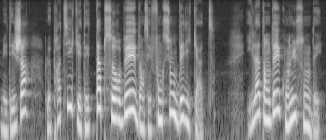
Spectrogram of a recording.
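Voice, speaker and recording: A woman narrating a novel in a measured, expressive reading. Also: mid-range voice. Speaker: audiobook narrator.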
